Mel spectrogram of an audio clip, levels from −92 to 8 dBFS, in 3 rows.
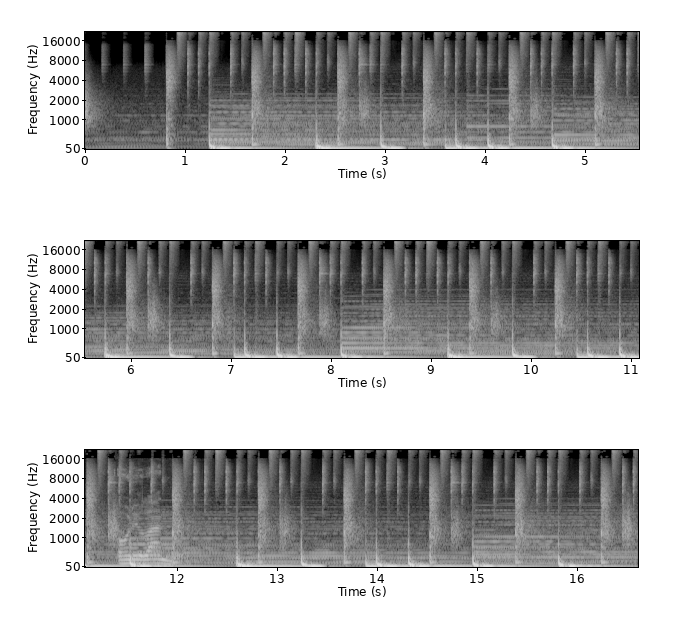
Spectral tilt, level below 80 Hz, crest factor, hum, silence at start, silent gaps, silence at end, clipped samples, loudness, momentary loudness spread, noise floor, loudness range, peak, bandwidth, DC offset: -4 dB/octave; -16 dBFS; 14 dB; none; 0 s; none; 0 s; under 0.1%; -16 LUFS; 3 LU; -37 dBFS; 1 LU; 0 dBFS; over 20 kHz; under 0.1%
